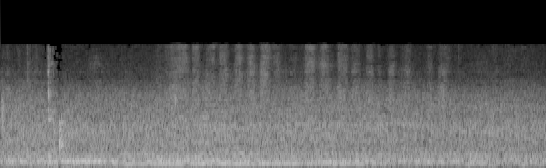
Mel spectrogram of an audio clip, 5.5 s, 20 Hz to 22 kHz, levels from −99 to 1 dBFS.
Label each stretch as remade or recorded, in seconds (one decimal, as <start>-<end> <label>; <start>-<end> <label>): 0.0-1.8 recorded; 1.8-2.6 remade; 2.6-3.3 recorded; 3.3-4.2 remade; 4.2-5.5 recorded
